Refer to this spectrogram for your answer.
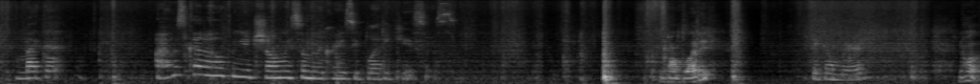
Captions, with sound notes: - Michael, I was kind of hoping you'd show me some of the crazy, bloody cases. [Rustling sound] [Thump] - You want bloody? - You think I'm weird?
